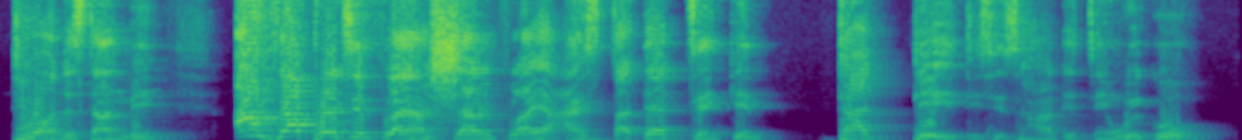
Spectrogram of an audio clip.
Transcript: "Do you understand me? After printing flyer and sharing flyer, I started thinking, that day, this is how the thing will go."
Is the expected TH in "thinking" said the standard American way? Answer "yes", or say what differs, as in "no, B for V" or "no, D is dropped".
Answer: no, T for TH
